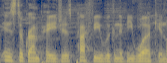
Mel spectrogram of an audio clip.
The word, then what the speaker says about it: Paphy: Paffy we're going to be working on. We are Paffy. That's spelled Paphy.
